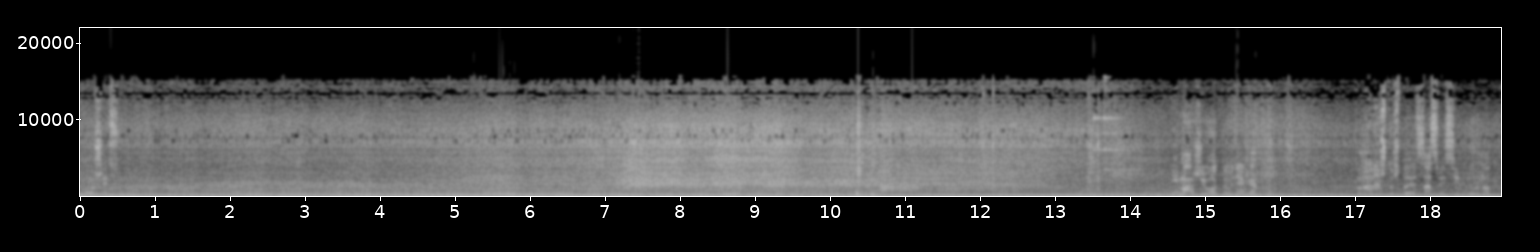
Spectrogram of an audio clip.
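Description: Old Mercedes-Benz sedan engine held at full throttle during a burnout, the driven wheels spinning after the clutch is dropped. The revs stay high and steady, then drop about three-quarters of the way through. Voices are heard near the end.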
